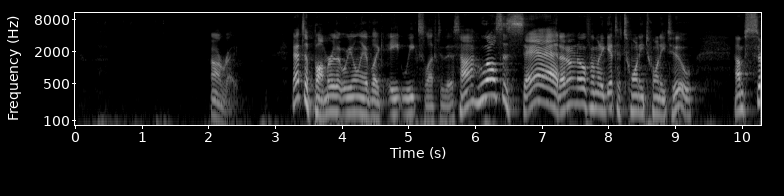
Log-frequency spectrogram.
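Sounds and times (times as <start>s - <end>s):
quiet typing on a clicky keyboard: 0.4s - 1.5s
speech: 2.0s - 2.6s, 3.2s - 10.2s.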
